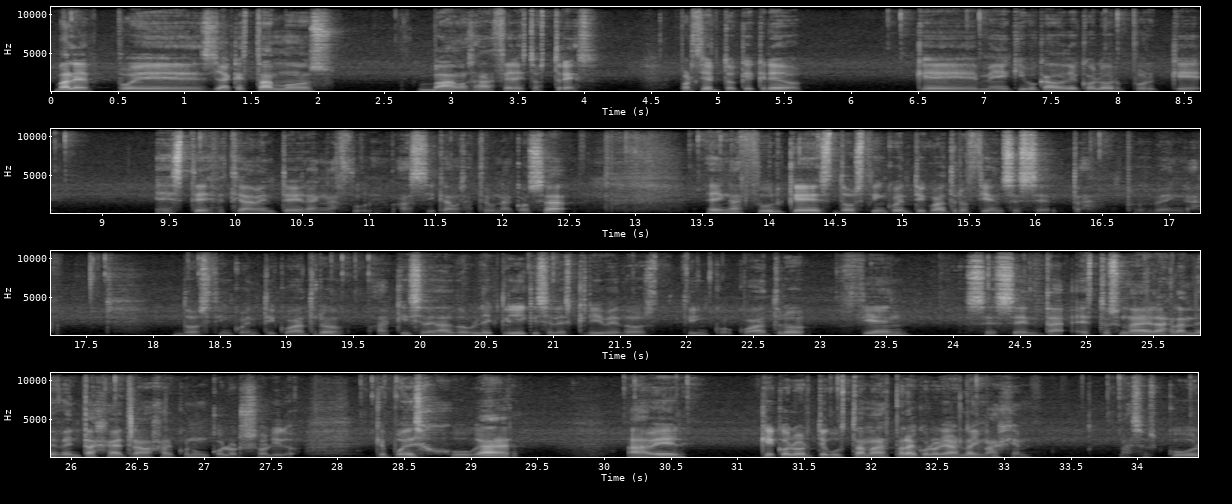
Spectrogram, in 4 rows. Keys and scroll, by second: 2.6 super+Tab, 9.9 space, 10.8 space, 11.6 super+Tab, 15.5 super+Tab, 21.6 2, 22.0 5, 22.2 4, 22.4 Tab, 23.2 Tab, 24.3 6, 24.5 0.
